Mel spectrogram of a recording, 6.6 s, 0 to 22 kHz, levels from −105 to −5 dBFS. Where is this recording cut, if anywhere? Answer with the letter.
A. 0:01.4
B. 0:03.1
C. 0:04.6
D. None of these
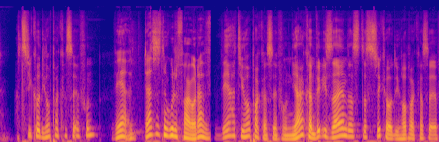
B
